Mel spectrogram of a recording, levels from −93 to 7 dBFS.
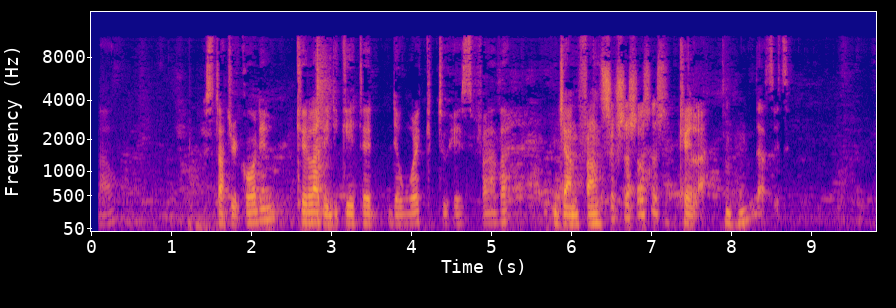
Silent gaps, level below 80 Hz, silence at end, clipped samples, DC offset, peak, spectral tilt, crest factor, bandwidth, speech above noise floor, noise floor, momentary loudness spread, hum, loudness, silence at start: none; -54 dBFS; 1.1 s; under 0.1%; under 0.1%; -2 dBFS; -3.5 dB/octave; 22 dB; 11.5 kHz; 30 dB; -53 dBFS; 17 LU; none; -22 LUFS; 0.1 s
